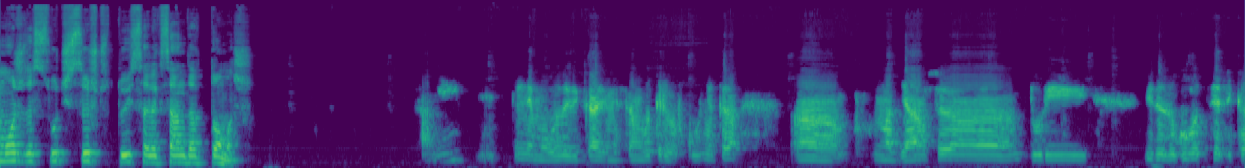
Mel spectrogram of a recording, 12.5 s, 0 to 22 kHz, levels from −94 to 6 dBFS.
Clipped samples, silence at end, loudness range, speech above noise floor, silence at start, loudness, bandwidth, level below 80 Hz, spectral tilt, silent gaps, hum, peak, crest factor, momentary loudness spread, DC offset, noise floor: under 0.1%; 0 s; 7 LU; 58 dB; 0 s; -26 LUFS; 19.5 kHz; -74 dBFS; -2.5 dB/octave; none; none; -6 dBFS; 20 dB; 14 LU; under 0.1%; -84 dBFS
